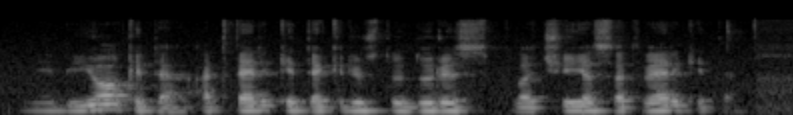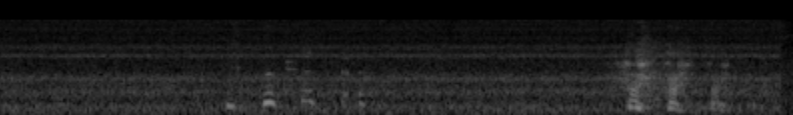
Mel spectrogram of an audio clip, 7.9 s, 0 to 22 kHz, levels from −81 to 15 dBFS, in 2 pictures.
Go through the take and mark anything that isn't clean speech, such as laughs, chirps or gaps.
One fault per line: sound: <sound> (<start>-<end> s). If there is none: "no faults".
sound: laugh (5.1-5.8 s)
sound: laugh (7.0-7.8 s)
